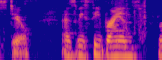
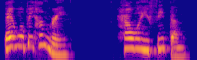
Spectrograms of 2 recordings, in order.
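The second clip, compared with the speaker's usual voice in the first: voicing the mother; 9 semitones higher, 3 dB louder than usual. Mother questions boy in story.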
